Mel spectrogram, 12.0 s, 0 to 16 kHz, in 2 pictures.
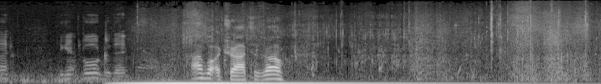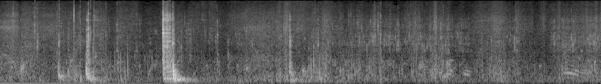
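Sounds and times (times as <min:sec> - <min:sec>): wind noise: 0:00.3 - 0:07.6.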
